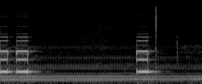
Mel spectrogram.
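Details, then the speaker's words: Alarm-silence button pressed on a Nonin RespSense/LifeSense capnography monitor, giving two short electronic tones over device hum; this silences the audio alarm for two minutes, for example after no breath is detected for 25 seconds. "you can silence the audio alarm for two minutes by pressing the alarm silence button"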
